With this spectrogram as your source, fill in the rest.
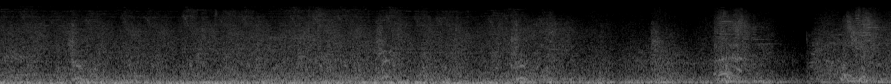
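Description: Blades clash and slash in quick strikes.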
